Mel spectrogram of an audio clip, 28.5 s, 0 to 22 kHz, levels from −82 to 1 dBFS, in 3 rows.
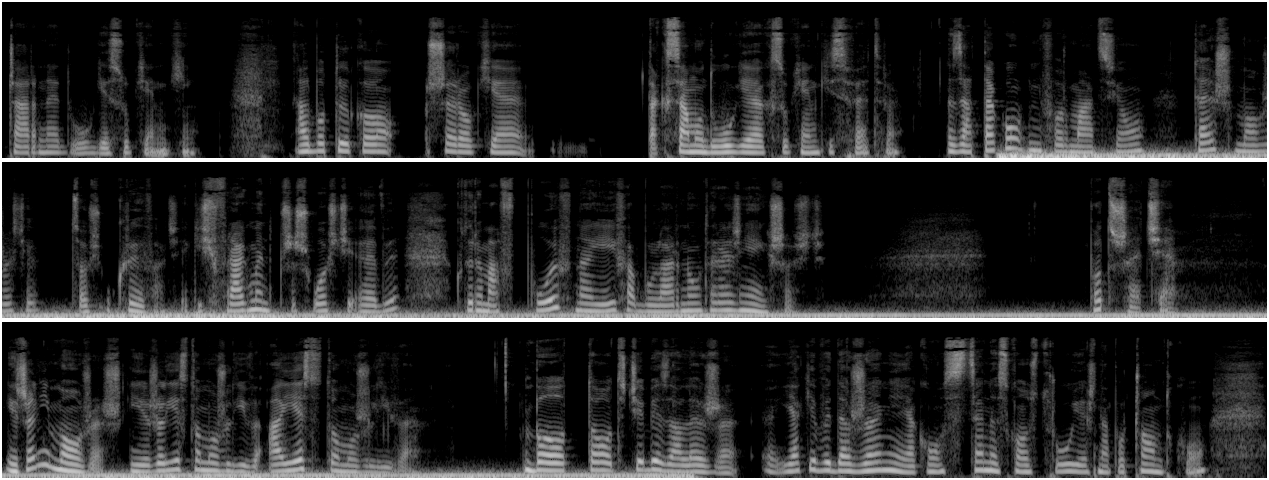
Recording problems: low rumble; noticeable; from 7.5 to 24 s; 15 dB below the speech

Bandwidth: 14.5 kHz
